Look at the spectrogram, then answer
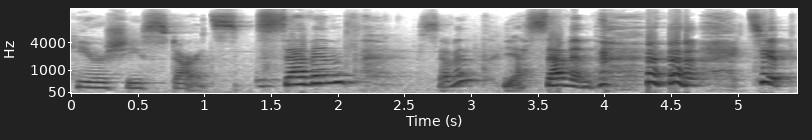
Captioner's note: laughs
